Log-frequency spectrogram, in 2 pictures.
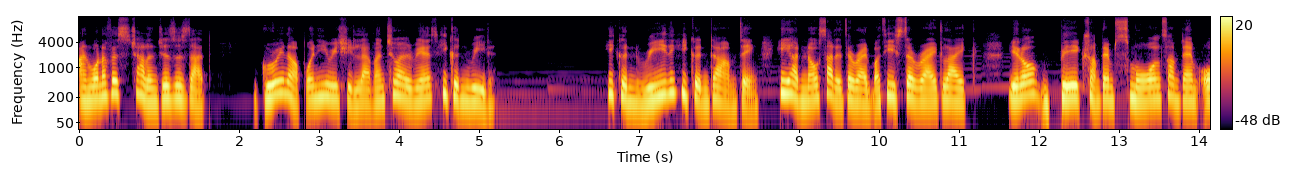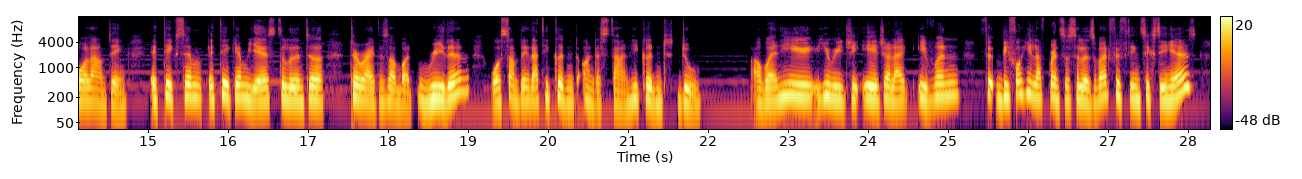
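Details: Adult woman narrating; ordinary speech.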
